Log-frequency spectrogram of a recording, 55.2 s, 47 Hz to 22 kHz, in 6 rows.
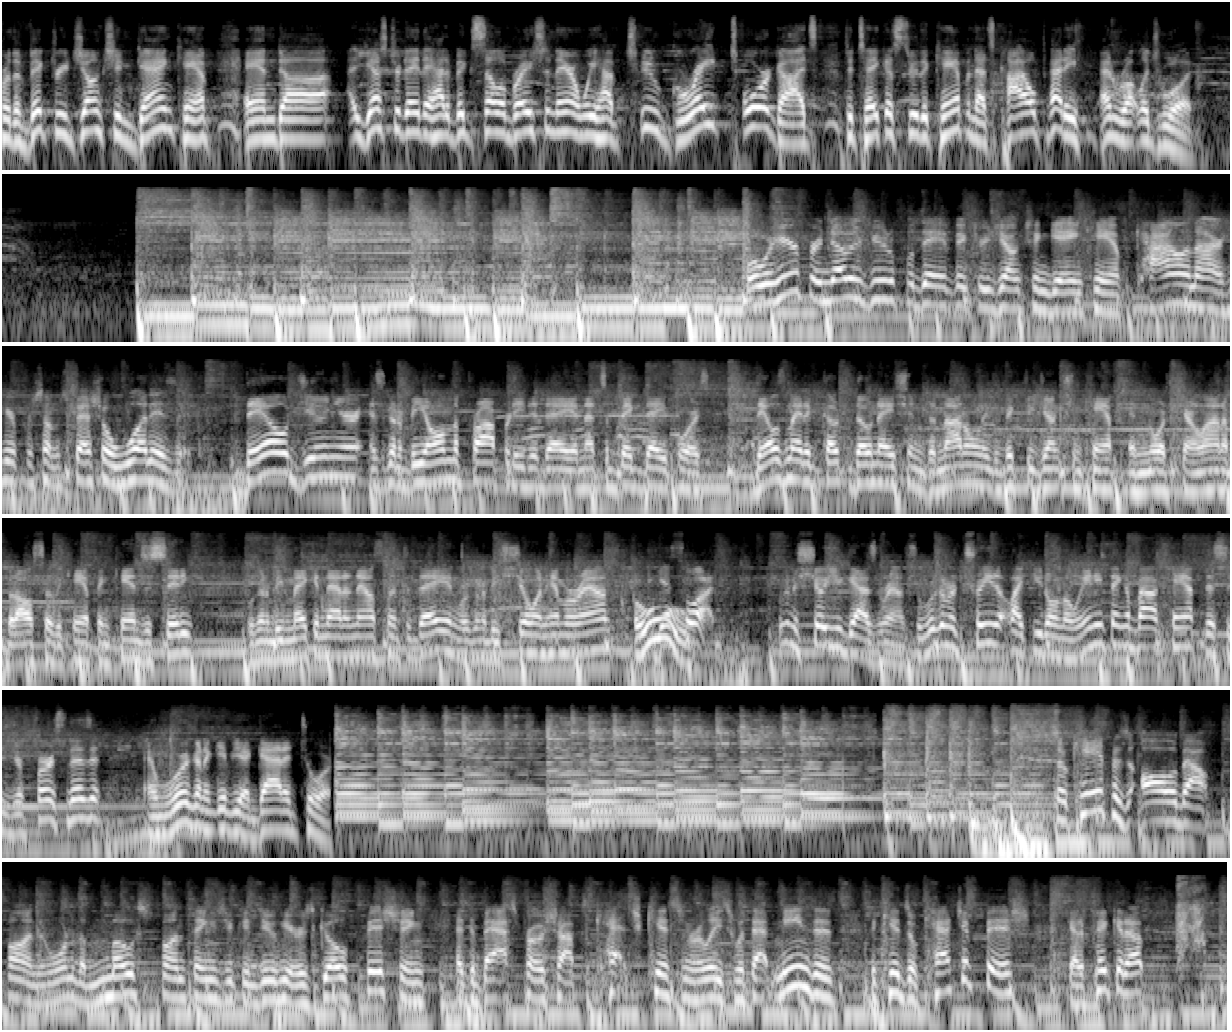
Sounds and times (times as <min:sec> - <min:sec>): Speech: 0:00.0 - 0:09.4, 0:14.8 - 0:39.4, 0:44.7 - 0:54.6
Music: 0:10.2 - 0:55.2.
